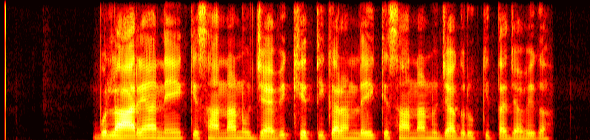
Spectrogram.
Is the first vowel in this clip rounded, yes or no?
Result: yes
